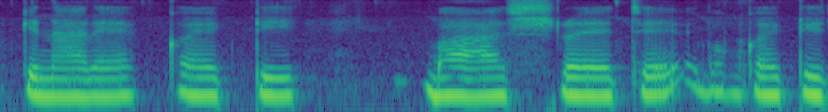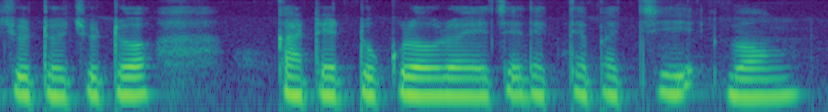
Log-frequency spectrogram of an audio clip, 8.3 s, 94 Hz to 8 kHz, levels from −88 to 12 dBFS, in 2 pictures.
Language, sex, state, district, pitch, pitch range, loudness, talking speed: Bengali, female, Assam, Hailakandi, 190 Hz, 180-195 Hz, -18 LUFS, 100 wpm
